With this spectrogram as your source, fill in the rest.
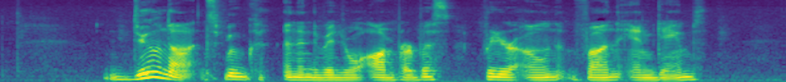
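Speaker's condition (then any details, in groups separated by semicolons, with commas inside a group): Spastic diplegia cerebral palsy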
